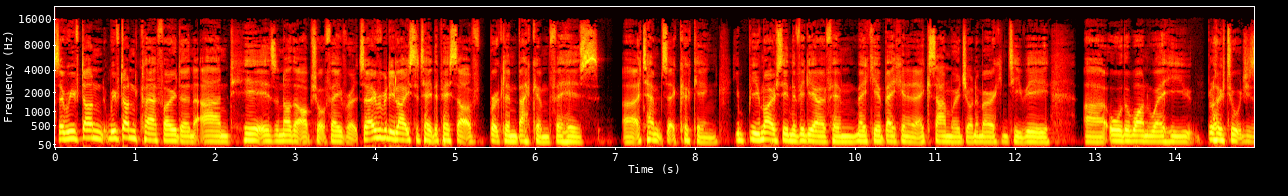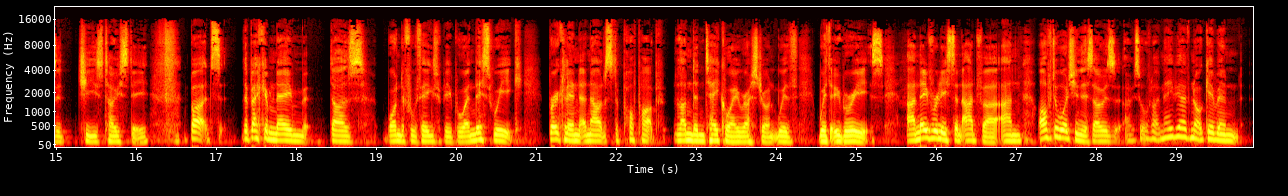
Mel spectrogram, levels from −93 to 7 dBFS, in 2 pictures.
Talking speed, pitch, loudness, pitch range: 205 wpm, 125 Hz, -16 LUFS, 115-140 Hz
